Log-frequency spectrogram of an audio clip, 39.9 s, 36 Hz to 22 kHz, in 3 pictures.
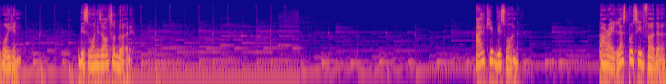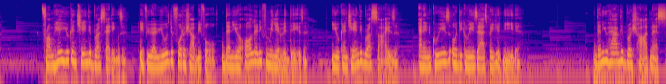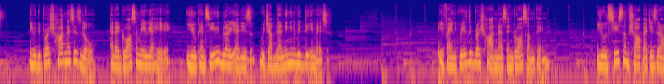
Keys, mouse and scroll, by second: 3.0 click, 11.1 click, 11.1 click, 15.7 click, 20.0 click, 20.0-24.6 drag, 27.1 click, 27.1-39.9 drag.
